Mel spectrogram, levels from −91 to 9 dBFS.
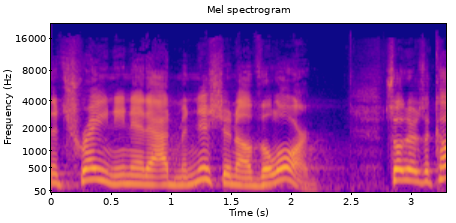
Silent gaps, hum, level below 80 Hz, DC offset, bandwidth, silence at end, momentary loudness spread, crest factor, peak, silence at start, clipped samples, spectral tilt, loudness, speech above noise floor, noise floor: none; none; -56 dBFS; under 0.1%; 16 kHz; 0 s; 4 LU; 16 dB; 0 dBFS; 0 s; under 0.1%; -5 dB/octave; -17 LUFS; 29 dB; -46 dBFS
